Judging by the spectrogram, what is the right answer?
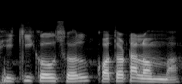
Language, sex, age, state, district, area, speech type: Bengali, male, 18-30, West Bengal, Hooghly, urban, read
